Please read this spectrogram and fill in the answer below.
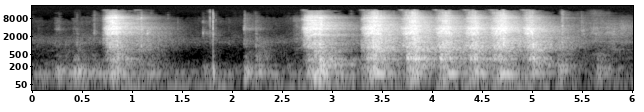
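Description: Hand-tool work on a furnace cabinet: one scraping stroke about a second in, then a run of about seven even scraping, rubbing strokes, roughly three a second, over a low steady hum.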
